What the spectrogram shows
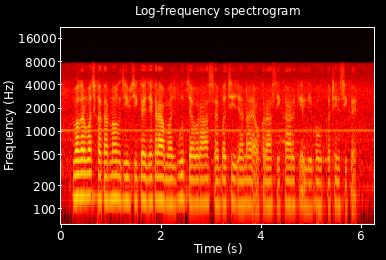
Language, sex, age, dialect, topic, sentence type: Maithili, male, 18-24, Angika, agriculture, statement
